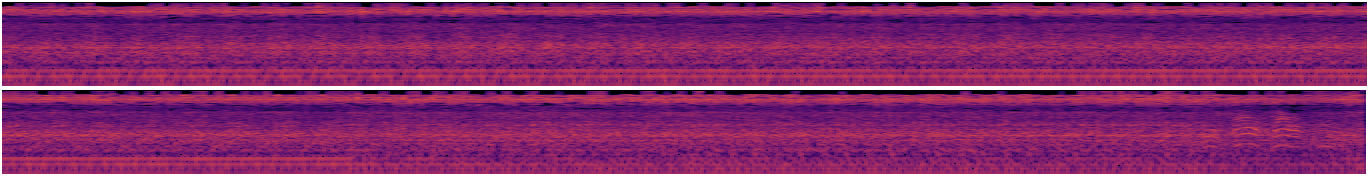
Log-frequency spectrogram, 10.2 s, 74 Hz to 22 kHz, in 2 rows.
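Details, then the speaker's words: Caterpillar-swapped Ford F350 diesel, first start in a year after fuel system bled and ECM temporarily wired: deep, even diesel clatter at steady idle, no misses or knocks; healthy, no leaks. "Certified ripper. Golly. Missed the sound of that."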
